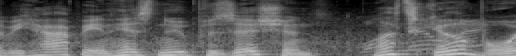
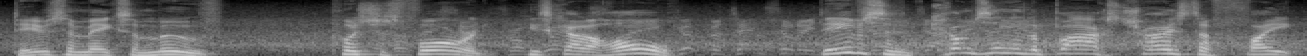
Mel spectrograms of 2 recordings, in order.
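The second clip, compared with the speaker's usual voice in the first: ordinary delivery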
